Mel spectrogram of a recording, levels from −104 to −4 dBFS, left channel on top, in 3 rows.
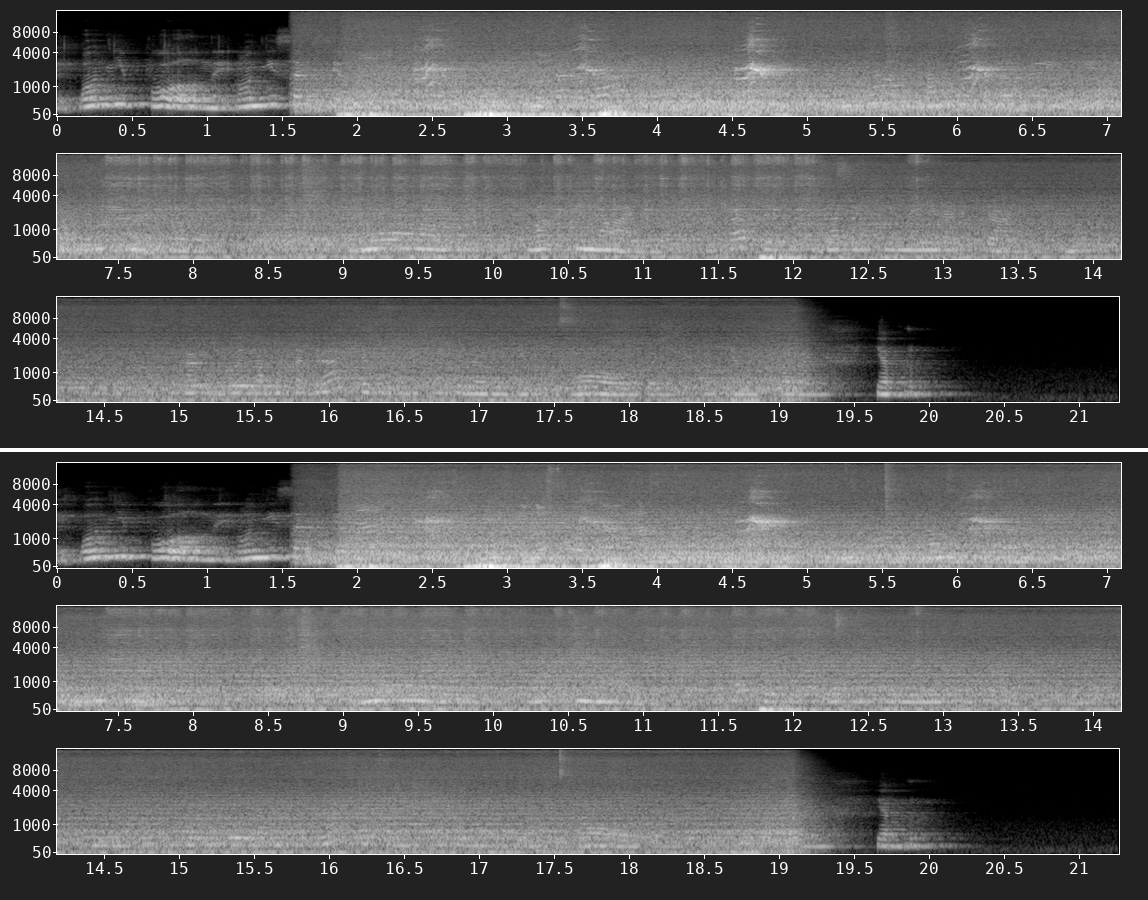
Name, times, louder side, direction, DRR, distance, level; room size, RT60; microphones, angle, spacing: voice 1, 0.0-3.8 5.2-9.9 10.1-14.4 15.0-19.9, left 1 dB, 55° left, 3 dB, 0.6 m, -36 dB
sound 1, 1.6-7.8, left 1 dB, 80° left, 0.8 m, -30 dB
voice 2, 1.9-2.4 3.0-4.9 9.5-10.1 14.4-15.0, right 4 dB, 50° right, 6 dB, 0.4 m, -40 dB
sound 2, 1.9-19.1, right 1 dB, 85° right, 0.9 m, -29 dB
Printer, 7.4-13.0, left 2 dB, 10° left, 0.4 m, -41 dB
5.0 x 4.4 x 2.3 m, 0.72 s
head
